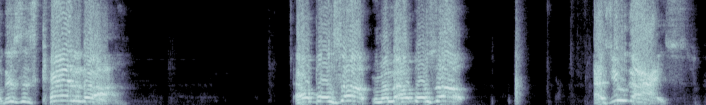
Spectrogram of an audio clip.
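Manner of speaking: heated shouting rant; angry rant. Real, not acted. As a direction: rant hard at the audience. Political rant at Canadians.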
